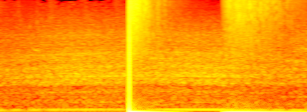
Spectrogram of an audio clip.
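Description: A car slams into something with a loud crash.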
